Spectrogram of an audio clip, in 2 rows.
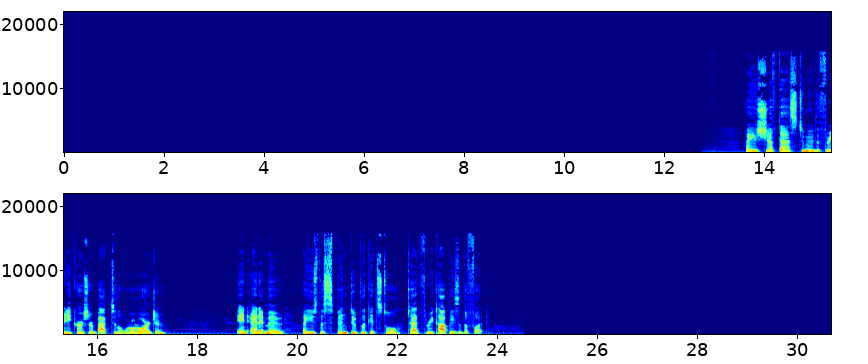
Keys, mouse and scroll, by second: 0.5 click, 2.0 s, 2.7 z, 3.1 KP_0, 6.8 Tab, 10.1 KP_7, 11.2 scroll down 1, 12.0 shift+middle click, 12.7 click, 13.1 shift+s, 15.4 click, 17.8 Tab, 20.5-24.2 drag, 26.1 KP_3, 26.4 KP_6, 27.9 click, 29.3 KP_4, 29.6 Tab.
